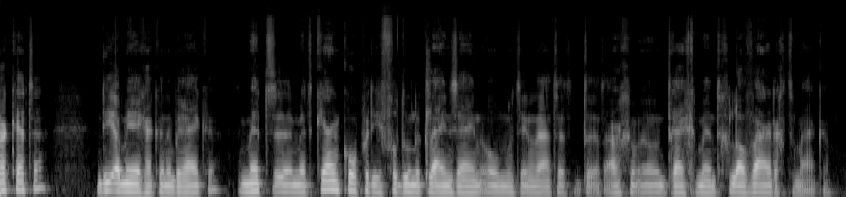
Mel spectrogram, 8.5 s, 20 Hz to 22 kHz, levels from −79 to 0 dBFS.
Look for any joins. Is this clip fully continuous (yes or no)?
no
